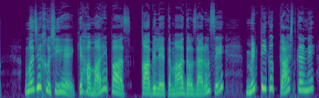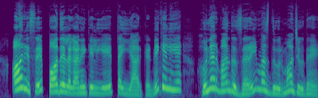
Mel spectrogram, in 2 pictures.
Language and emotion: Urdu, happy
